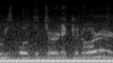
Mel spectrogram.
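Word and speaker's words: Kenora: we headed to can k o r a canora yes it's about 2 and 1/2 hours and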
